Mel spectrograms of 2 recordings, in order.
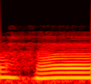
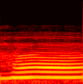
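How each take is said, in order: First: The ha sounds muffled, mouth barely opened. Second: The ha sounds muffled, mouth barely opened.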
